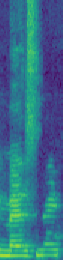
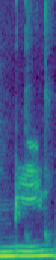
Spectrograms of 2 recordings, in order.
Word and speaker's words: mesne: rents to a tenant, if I always say mesne tenant, I think it's actually pronounced mean, but it's MESNE.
